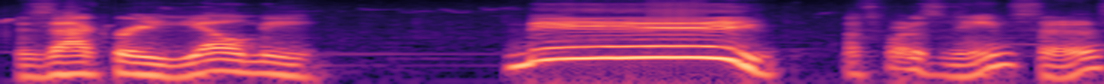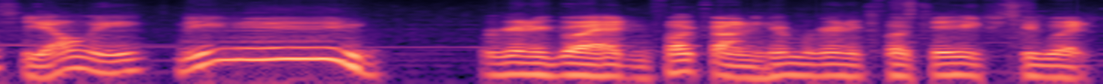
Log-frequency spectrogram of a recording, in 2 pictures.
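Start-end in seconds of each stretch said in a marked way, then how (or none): 1.7-2.6 high squeal on Me; a silly high yelped Me. Pretend. Joke reading of name Yelmy. 4.3-4.9 high squeal on Me; a silly high yelped Me. Pretend. Repeats name joke.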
